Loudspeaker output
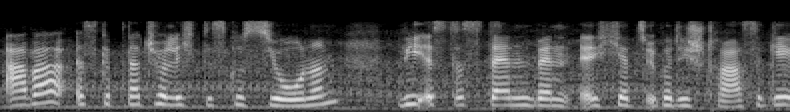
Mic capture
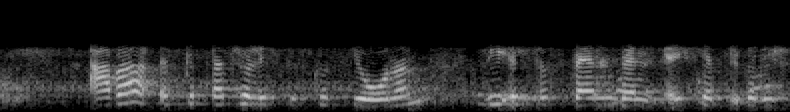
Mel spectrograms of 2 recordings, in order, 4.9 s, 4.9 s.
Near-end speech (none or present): present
